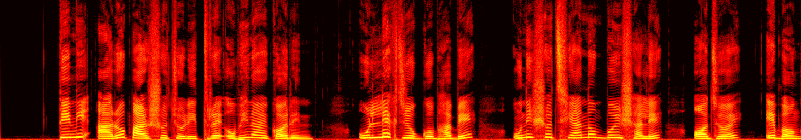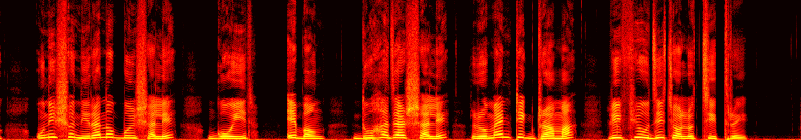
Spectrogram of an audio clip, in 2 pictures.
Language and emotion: Bengali, neutral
